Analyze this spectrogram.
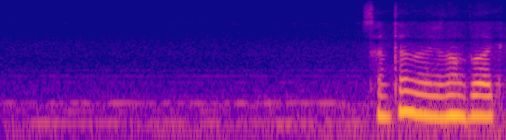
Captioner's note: sad humming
